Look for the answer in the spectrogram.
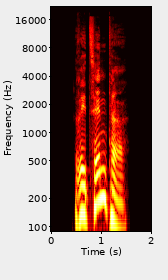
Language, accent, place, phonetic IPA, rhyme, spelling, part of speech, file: German, Germany, Berlin, [ʁeˈt͡sɛntɐ], -ɛntɐ, rezenter, adjective, De-rezenter.ogg
- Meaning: inflection of rezent: 1. strong/mixed nominative masculine singular 2. strong genitive/dative feminine singular 3. strong genitive plural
